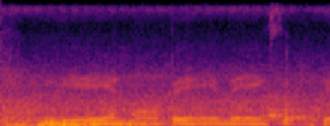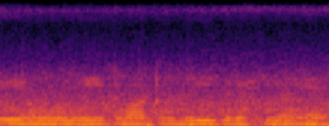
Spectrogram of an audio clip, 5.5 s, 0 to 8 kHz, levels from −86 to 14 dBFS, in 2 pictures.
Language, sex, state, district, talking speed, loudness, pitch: Hindi, female, Haryana, Charkhi Dadri, 100 wpm, -16 LUFS, 185 Hz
